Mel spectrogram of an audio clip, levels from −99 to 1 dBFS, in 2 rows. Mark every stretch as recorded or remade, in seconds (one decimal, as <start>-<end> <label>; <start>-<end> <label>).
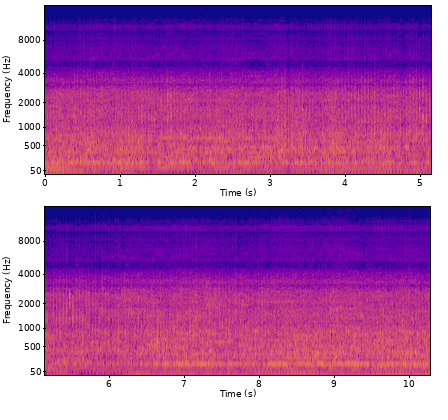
0.0-0.7 recorded; 0.7-3.3 remade; 3.3-4.6 recorded; 4.6-9.5 remade; 9.5-10.3 recorded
